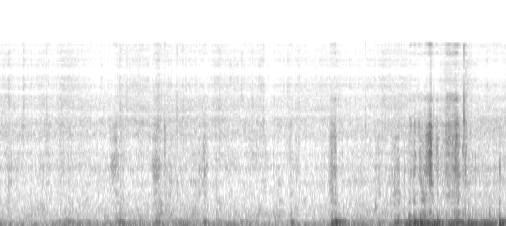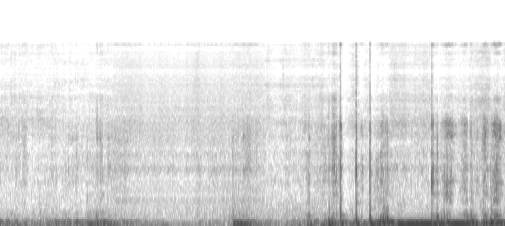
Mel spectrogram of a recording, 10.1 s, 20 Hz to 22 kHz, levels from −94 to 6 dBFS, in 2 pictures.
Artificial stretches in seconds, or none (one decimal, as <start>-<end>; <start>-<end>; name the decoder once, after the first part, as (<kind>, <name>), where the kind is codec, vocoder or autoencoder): 6.2-7.7 (autoencoder, DAC-VAE)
